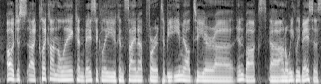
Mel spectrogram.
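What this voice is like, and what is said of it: Slightly raspy voice. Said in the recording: “is your voice a little raspy ... I've been a little bit under the weather”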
